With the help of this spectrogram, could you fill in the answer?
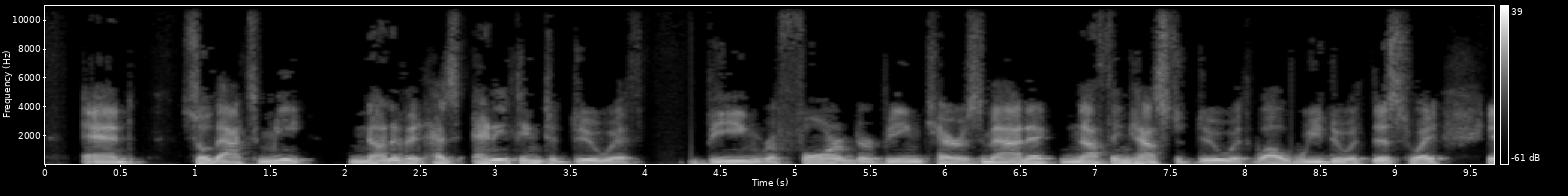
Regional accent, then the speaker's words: Canada; And I'm Canadian, so hockey, we're no better.

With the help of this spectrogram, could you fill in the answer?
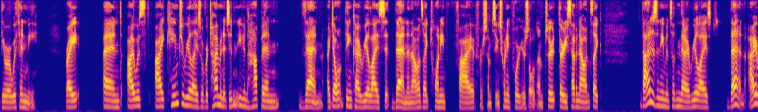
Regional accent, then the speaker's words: Miami, Florida, United States; moved away as an adult; now in Portland, United States; which I went to school in my hometown of Miami, I packed up my car and I drove across the country from Miami, Florida to Portland, Oregon, right?

